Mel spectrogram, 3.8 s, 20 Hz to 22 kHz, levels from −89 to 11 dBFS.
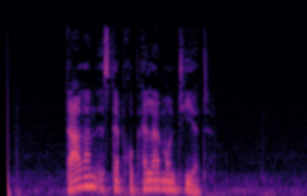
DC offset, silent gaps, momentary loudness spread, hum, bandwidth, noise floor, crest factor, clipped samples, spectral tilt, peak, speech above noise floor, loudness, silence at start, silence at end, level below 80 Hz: under 0.1%; none; 18 LU; none; 14 kHz; -61 dBFS; 22 dB; under 0.1%; -5.5 dB/octave; -12 dBFS; 30 dB; -32 LUFS; 0.1 s; 0.5 s; -54 dBFS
